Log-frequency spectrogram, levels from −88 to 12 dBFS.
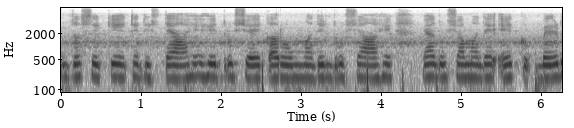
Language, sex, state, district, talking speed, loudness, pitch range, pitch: Marathi, female, Maharashtra, Washim, 160 wpm, -17 LUFS, 185-200 Hz, 190 Hz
